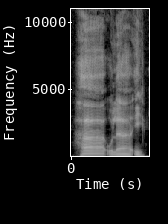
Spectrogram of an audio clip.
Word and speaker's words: هؤلاء: Ha'ula'i. So if you see what I'm saying, there's only sign of single fatha here. There's no mad, but how we pronounce ha'ula'i. Same like hada.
